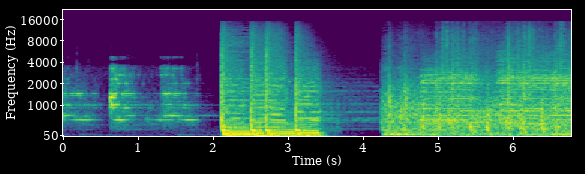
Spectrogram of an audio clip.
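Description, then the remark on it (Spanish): A few short tonal signals give way to a loud train blasting past, its heavy rumble and clatter on the rails filling the second half without any talking. “Dicen que hay trenes que solo pasan una vez en la vida.”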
